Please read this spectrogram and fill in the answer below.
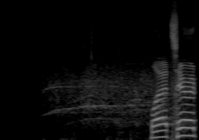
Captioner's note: audience cheers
